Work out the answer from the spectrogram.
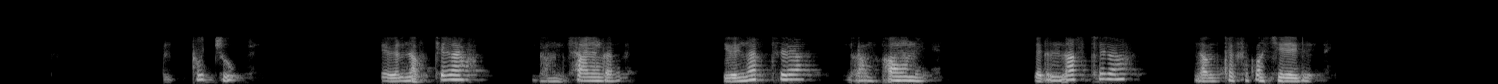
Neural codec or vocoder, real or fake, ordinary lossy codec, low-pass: codec, 16 kHz in and 24 kHz out, 0.6 kbps, FireRedTTS-2 codec; fake; Opus, 24 kbps; 3.6 kHz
